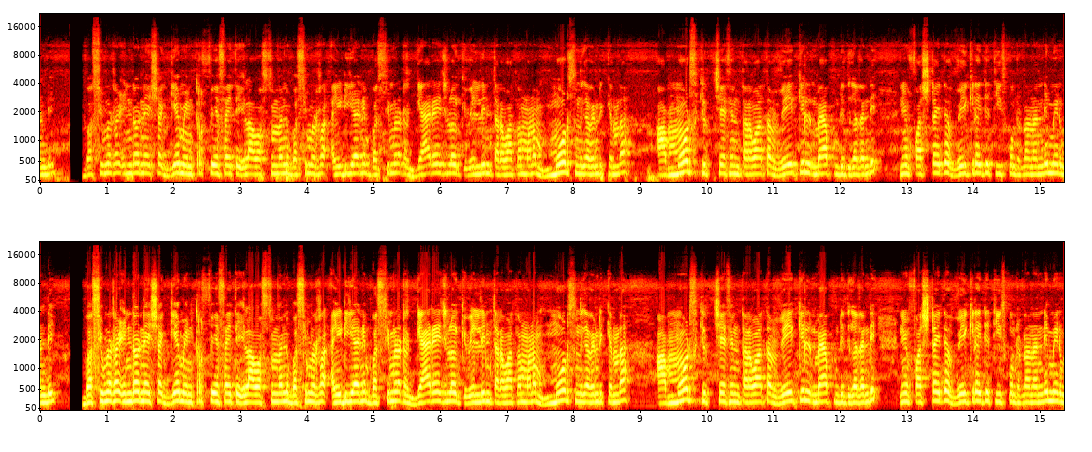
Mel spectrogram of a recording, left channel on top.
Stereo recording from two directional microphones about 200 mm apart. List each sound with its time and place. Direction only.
0.7 s speech: 30° right (ahead or behind)
2.0 s speech: 15° right (ahead or behind)
7.7 s speech: 5° left (ahead or behind); by 8.8 s 15° right (ahead or behind)
9.2 s speech: 5° right (ahead or behind)
12.9 s speech: 5° right (ahead or behind)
